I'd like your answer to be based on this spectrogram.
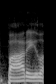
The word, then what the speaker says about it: Bodie: it's really called the Body Lighthouse, even though it's spelled really? – B-O-D-I-E.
